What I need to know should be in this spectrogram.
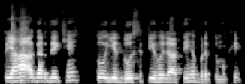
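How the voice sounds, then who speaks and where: A man teaching an exam-prep class, walking through questions one at a time. He asks a question aloud, then answers it himself in a relaxed, talkative way, sometimes with a casual joke. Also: on the high side, a little fast. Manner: casual joking asides. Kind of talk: online exam-prep lecture.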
